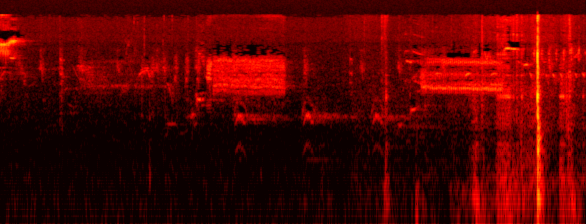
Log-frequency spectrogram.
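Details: Red-winged blackbird: soft, short lead-in notes, then two harsh, buzzy trills of under a second each, a few seconds apart, followed by a sharp, loud clatter near the end against a quiet background.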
